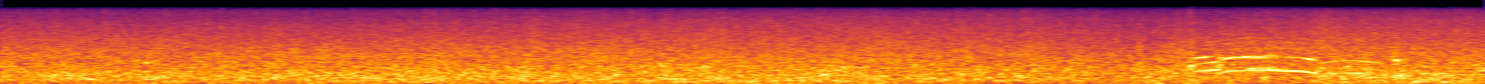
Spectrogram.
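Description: Whitewater rushes and splashes loudly.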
